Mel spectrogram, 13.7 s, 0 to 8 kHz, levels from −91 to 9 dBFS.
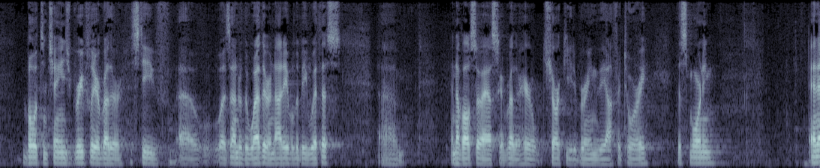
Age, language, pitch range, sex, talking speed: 40-59, English, 85-100 Hz, male, 150 wpm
